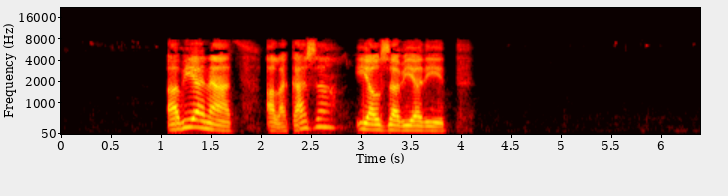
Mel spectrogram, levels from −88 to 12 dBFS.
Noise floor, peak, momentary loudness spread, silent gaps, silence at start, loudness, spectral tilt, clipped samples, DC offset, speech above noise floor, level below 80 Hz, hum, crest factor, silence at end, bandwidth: -81 dBFS; 0 dBFS; 14 LU; none; 1.05 s; -17 LUFS; -2 dB/octave; under 0.1%; under 0.1%; 63 dB; -66 dBFS; none; 22 dB; 2.4 s; 8.4 kHz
